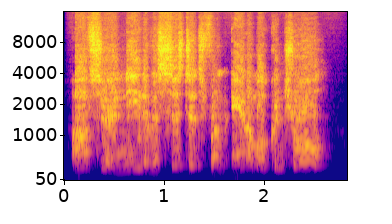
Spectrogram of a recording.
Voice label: Emergency Human Male Voice Police Radio Officer In Need Of Assistance From Animal Control; emergency effects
